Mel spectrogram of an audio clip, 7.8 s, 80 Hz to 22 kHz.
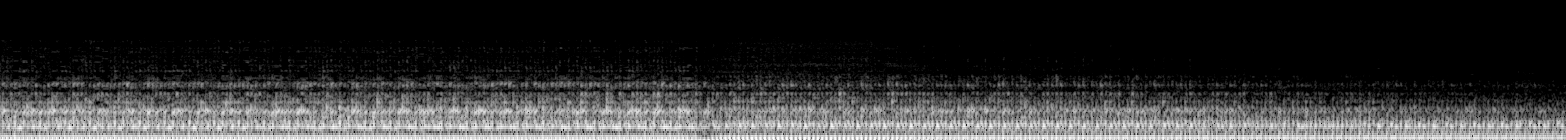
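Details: BMW M2 (N55) with M Performance exhaust, cold start idle with the exhaust tips removed: steady deep idle dropping to a lower even beat after a few seconds, no metallic buzzing, showing the tips caused the noise.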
